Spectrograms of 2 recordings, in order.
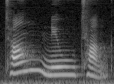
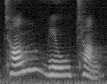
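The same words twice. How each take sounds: First: "Chang Ryu Chang" said slowly as Chang Nyu Chang; R becomes N. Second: "Chang Ryu Chang" said slowly with an R in Ryu; pronounced as spelt. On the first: Teacher shows learners the changed sound, "Ryu" slowly said as nyu. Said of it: "ये किस में change हो जाएगा?". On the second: Teacher reads example word to learners, "Chang Ryu Chang" slow with written R. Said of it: "ये जो र का जो sound आ रहा है". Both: Shown as a demonstration.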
